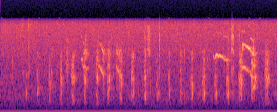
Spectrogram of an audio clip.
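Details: Sixteen-day-old Whoodle puppies, a Whippet crossed with a Miniature Poodle, give soft repeated squeaks about twice a second, broken near the end by a couple of thin, falling whines.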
